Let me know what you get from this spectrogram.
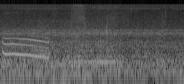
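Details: A Siamese cat, very vocal on waking from a nap, gives one drawn-out meow that slides gently downward in pitch.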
